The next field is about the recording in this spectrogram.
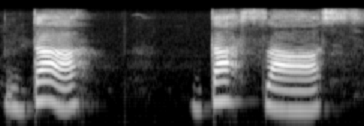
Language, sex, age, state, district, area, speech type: Kashmiri, female, 18-30, Jammu and Kashmir, Kupwara, rural, spontaneous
